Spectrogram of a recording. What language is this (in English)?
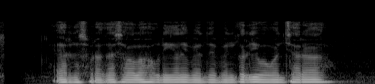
Sundanese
